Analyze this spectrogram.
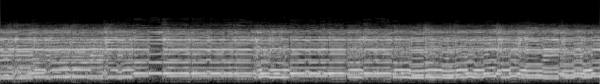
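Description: Black Sea kemençe, the small three-stringed pear-shaped fiddle of the Turkish Black Sea coast, bowed in a continuous folk melody of quick-changing notes, sounded on two or more strings at once.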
